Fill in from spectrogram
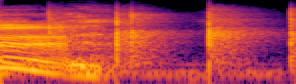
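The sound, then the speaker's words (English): A voice trails off, then three sharp hand claps ring out at a steady, unhurried pace, each about half a second apart, over a faint lingering tone; the claps were made by the ad's creators themselves for a grocery store radio ad, recorded in a lounge room. “We clapped ourselves.”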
